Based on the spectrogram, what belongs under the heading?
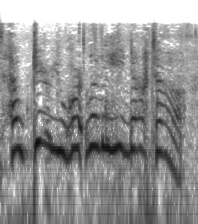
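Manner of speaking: high, indignant retold accusation; outraged challenge. Clansman attacking over Lady Hinata, high and outraged. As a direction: confront him with pitch shot up.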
